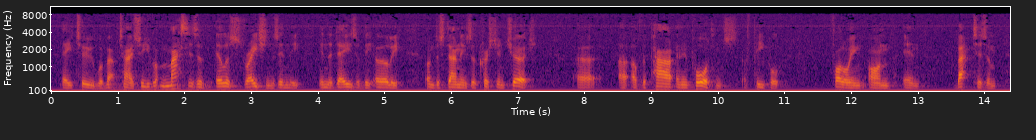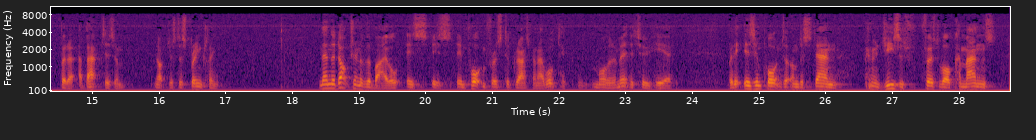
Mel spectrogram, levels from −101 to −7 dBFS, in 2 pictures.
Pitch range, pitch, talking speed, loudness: 95-120 Hz, 105 Hz, 165 wpm, -41 LUFS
